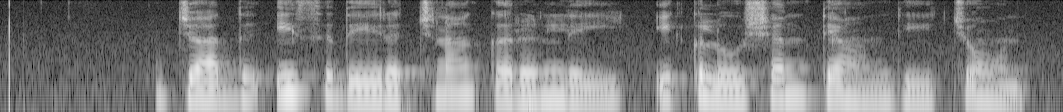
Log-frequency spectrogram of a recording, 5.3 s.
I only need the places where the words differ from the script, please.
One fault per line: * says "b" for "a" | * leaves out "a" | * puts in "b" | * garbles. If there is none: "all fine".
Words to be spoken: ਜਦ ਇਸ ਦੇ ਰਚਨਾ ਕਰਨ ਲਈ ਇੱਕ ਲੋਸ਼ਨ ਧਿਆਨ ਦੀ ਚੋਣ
all fine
